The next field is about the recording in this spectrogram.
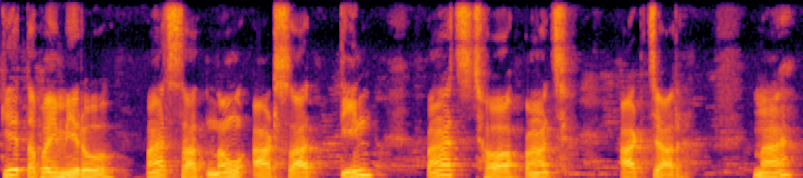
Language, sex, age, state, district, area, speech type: Nepali, male, 45-60, West Bengal, Darjeeling, rural, read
